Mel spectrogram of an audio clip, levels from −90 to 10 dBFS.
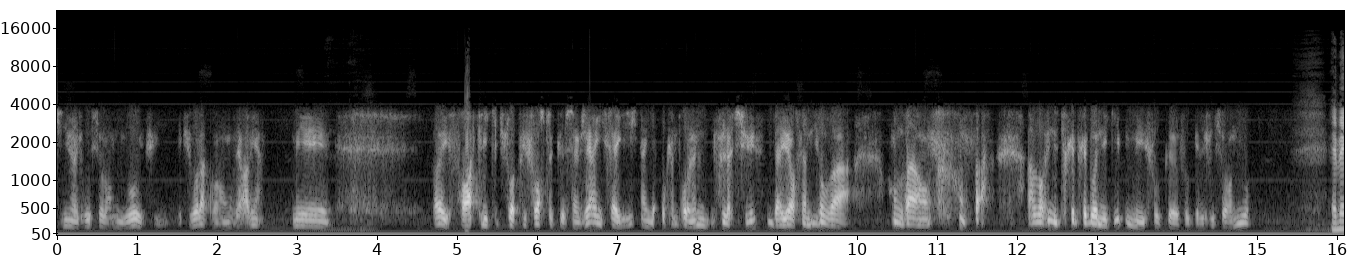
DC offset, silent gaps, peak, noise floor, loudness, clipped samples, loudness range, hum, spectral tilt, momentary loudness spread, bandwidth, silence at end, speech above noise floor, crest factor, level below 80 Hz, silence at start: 2%; none; 0 dBFS; -53 dBFS; -20 LUFS; under 0.1%; 6 LU; none; -6.5 dB/octave; 15 LU; 6.2 kHz; 0 s; 33 dB; 20 dB; -70 dBFS; 0 s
